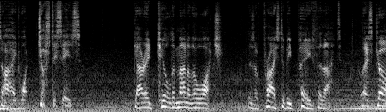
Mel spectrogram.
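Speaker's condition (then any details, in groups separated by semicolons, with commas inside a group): No condition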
